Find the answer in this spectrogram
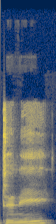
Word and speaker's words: Dennis: is first name is spelled like Dennis but he pronounces it Denise stepanich you were talking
